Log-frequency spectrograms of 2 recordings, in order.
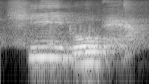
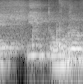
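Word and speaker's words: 희로애락: 히로에라. 저 배울 때는 이게 히노로 배웠거든요. 근데 히로가 발음상 한국말이 맞는 거예요. 요즘에 히로에락이라고 이야기해요.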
